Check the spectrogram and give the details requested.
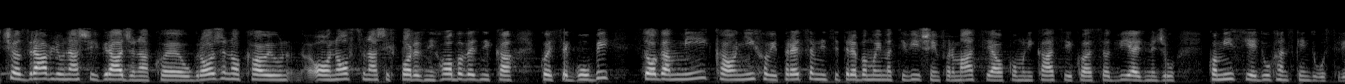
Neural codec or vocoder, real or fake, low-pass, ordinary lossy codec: none; real; 5.4 kHz; none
